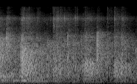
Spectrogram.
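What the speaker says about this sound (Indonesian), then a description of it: "Sekali lagi yang mengerti berikan tepuk tangan buat Tuhan Yesus" Church congregation clapping in praise of Jesus during a sermon: a steady, loud patter of many hands close by, with brief sharper claps standing out, and no talk over it.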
